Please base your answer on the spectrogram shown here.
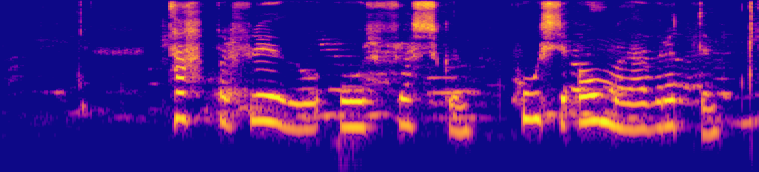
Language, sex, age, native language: Icelandic, female, 11, Icelandic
